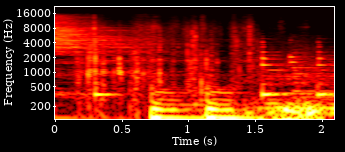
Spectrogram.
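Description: Background music with low, plucked-sounding notes. A short hissing whoosh starts it off and fades away within about a second.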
